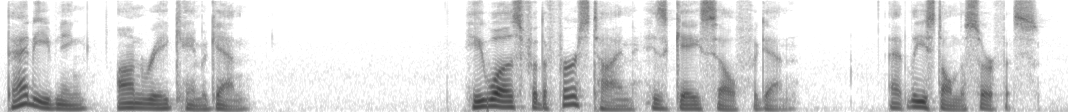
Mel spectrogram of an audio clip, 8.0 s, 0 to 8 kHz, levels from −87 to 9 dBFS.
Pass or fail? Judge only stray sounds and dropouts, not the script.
pass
